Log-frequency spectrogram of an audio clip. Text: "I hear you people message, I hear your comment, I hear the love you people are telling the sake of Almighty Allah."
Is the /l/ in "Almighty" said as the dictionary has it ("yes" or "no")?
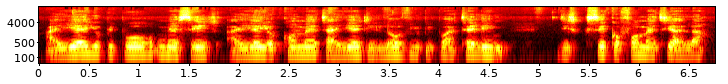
no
